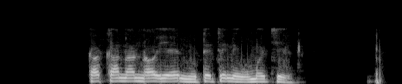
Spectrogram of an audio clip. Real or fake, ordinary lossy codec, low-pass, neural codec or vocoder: fake; Opus, 24 kbps; 5.4 kHz; vocoder, 44.1 kHz, 80 mel bands, Vocos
